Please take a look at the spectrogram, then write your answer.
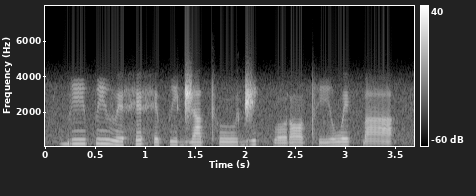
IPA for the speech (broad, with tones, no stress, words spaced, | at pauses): biː˦pi˦ βɪ˨hɪ˦ hɪ˨ pi˨d͡ʒa˨ tʰuː˨d͡ʒi˦ ɡ͡bo˨ɾɔ˦˨tʰi˨˦ wɪ˦ɡ͡ba˨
